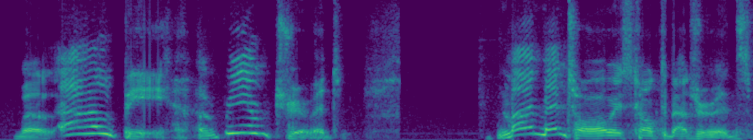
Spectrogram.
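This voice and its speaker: The voice is a put-on character. It moves at a fairly slow pace. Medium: actual play. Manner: fatherly, chiding.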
